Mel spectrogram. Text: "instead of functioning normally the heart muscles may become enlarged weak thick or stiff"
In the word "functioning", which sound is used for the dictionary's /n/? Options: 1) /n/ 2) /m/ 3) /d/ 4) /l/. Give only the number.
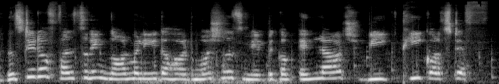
4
